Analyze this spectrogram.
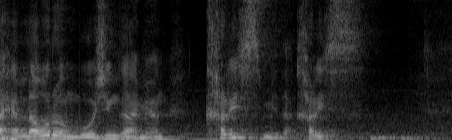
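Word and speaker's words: χάρις: 무엇인가 하면 카리스 입니다 카리스 그러나 헬라어로 발음이 카리스 의 크리스 크리스 크리스 우리 싸죠 크라이스트 예수님을 부르는 이름과 이음이 유사합니다 카리스 다한 어머니의 그래서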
